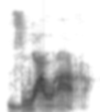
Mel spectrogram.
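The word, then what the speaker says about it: voilà: No, this word is voila, voila. And remember, even though spelling is not important, voila is not spelled like viola. It's V-O-I-L-A, but you didn't have to spell it right.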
